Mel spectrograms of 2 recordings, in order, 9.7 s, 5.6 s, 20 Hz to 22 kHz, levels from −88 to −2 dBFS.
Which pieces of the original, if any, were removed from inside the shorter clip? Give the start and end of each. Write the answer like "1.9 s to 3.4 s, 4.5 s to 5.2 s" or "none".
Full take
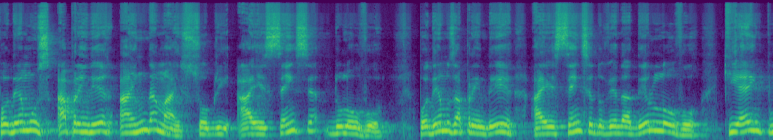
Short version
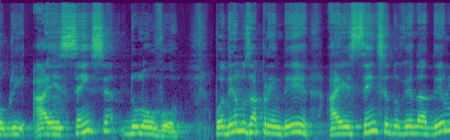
none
